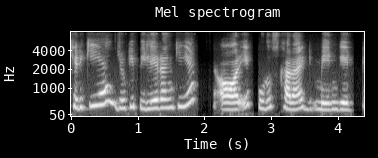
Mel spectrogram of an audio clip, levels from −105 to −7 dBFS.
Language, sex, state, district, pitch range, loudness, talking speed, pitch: Hindi, female, Uttar Pradesh, Lalitpur, 250-345 Hz, -17 LUFS, 215 wpm, 295 Hz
